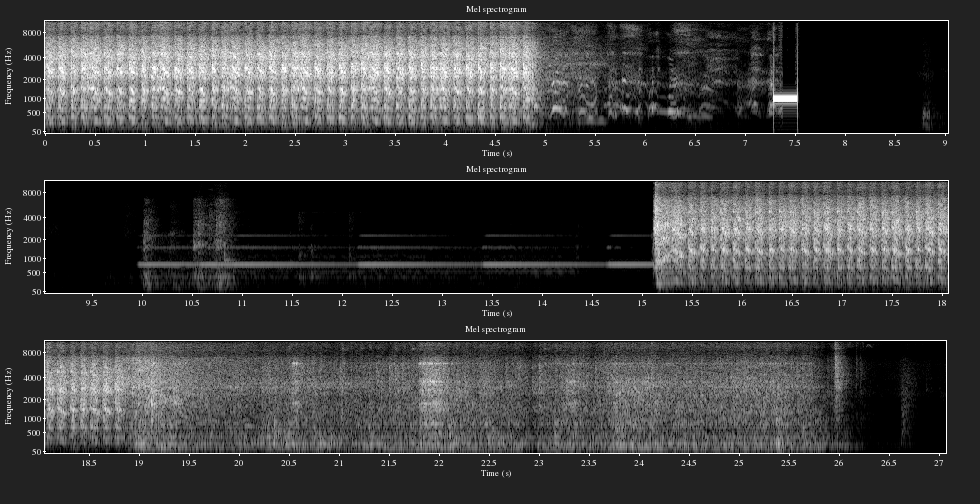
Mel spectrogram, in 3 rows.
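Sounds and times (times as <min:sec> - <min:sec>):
engine starter cranking: 0:00.0 - 0:05.9, 0:15.1 - 0:26.2
engine running unevenly: 0:18.6 - 0:26.1.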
